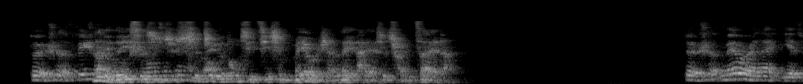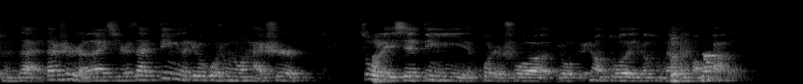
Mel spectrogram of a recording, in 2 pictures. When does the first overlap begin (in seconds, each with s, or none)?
0.9 s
